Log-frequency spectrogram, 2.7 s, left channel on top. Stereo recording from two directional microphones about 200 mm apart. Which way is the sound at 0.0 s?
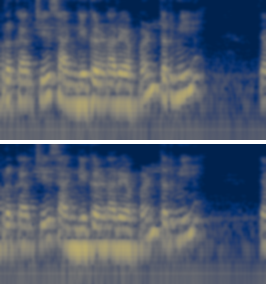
35° left (ahead or behind).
